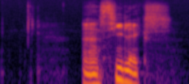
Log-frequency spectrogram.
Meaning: flint
- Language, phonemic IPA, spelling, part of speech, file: French, /si.lɛks/, silex, noun, Fr-silex.ogg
